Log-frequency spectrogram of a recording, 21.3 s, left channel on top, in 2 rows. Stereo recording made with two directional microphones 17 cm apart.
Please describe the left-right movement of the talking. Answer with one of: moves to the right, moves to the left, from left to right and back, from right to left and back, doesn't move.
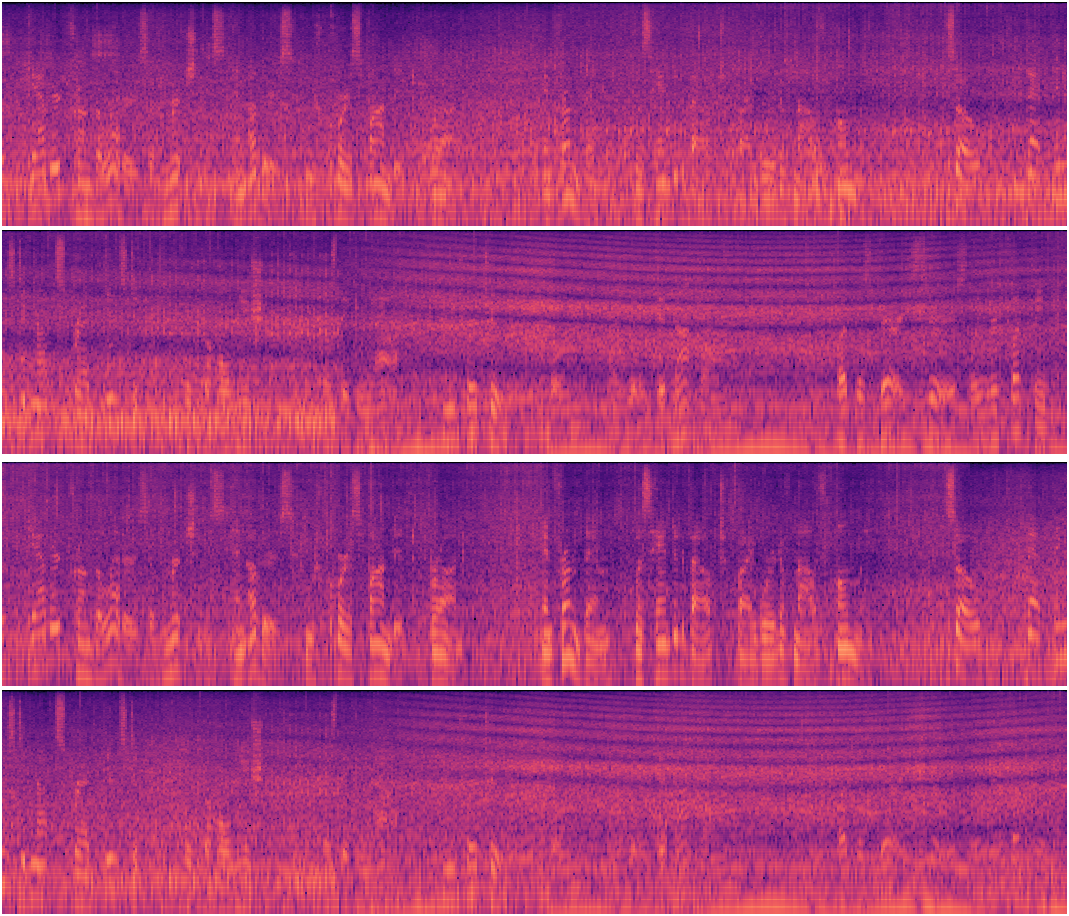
from left to right and back.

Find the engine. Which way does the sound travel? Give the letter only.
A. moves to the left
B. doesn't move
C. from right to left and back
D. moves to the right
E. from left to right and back
D.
